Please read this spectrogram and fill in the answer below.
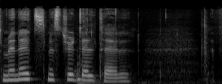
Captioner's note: speaking French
